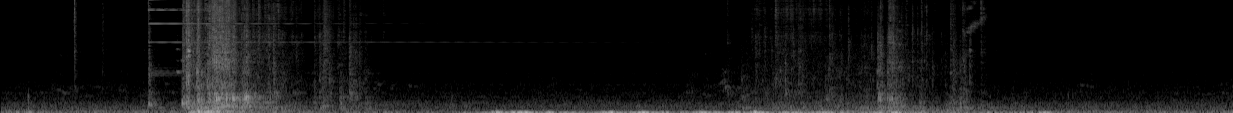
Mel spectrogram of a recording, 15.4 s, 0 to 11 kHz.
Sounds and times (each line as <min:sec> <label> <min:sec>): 0:01.8 ding 0:08.5
0:01.9 elevator door 0:05.1
0:09.1 elevator door 0:12.6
